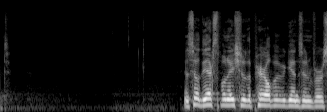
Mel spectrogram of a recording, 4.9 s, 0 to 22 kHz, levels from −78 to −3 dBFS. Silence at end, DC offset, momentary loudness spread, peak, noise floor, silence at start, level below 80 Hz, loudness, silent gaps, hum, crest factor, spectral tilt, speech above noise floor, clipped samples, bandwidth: 0 s; under 0.1%; 6 LU; -4 dBFS; -70 dBFS; 2.75 s; -64 dBFS; -19 LUFS; none; none; 18 dB; -6 dB/octave; 51 dB; under 0.1%; 15.5 kHz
